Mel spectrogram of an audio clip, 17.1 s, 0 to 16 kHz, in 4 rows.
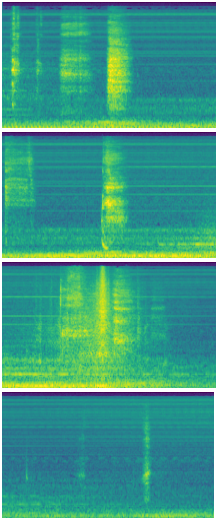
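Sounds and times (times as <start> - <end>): low steady rumble: 0.0 - 17.0
woman gasping and breathing hard: 0.2 - 2.6, 4.4 - 5.0, 6.3 - 6.8.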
